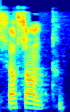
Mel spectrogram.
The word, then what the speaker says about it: soixante: is again unique, is soixante. 6 is sis, 16 is says, 60 is soixante.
